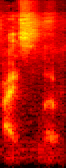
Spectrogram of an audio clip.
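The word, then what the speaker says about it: Islip: I pronounced it is one time and then somebody was like, "No, it's Icelip." So, we're in Icelip, New York out on Long Island.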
